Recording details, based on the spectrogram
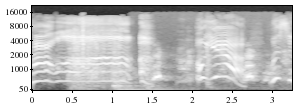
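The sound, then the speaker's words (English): A dog barks and yowls in a string of drawn-out, pitch-bending cries, loud and insistent, with hardly any pause between them. “A dog barking!”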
